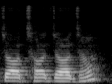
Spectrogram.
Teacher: বর্ণগুলোকে বলা হয় তালব্য বর্ণ বা তালব্য ধ্বনি এটি উচ্চারণের সময় চ ছ জ ঝ এগুলো উচ্চারণের সময় আমাদের কোমল তালুর সাথে জিহ্বার স্পর্শ · চ, ছ, জ, ঝ এগুলো উচ্চারণের সময় আমাদের কোমল তালুর সাথে জিহ্বার স্পর্শ হয়, এই জন্য এগুলোকে বলা হয় তালব্য ধ্বনি।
